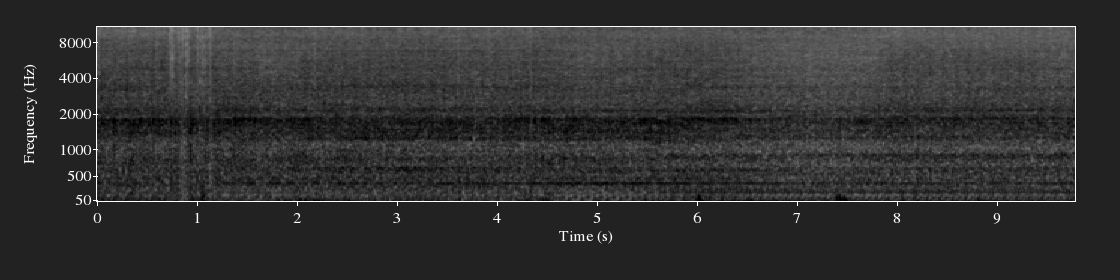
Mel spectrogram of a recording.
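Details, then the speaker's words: 1997 Jeep Wrangler on its first start after a long sit, with a new starter, unknown history and no coolant. Uneven, lumpy idle with a stumble and a light flutter at the back, starting to even out: a rough idle. "Not bad for an old feller. And we got to remember I hear a bit of a flutter at the back."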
